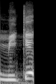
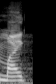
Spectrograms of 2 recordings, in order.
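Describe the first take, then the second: First: The vowel is 'ee' and the final e sounds. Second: The vowel is 'eye' and the final e is silent. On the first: The speaker calls it wrong. "इसे मीके नहीं" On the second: The speaker calls it right. "माइक पढ़ना"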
